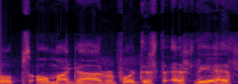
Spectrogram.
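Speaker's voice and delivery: heavy, dry sarcasm in a slow drawl. Retelling how Gabe reacted when the game glitched: imitating Gabe's sarcastic tone. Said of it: "You could hear the sarcasm in his voice".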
